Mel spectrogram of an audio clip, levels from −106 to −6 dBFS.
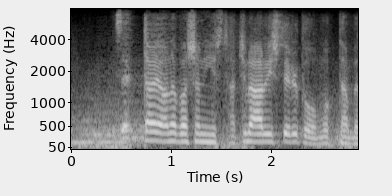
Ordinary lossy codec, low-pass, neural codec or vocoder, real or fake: Opus, 24 kbps; 7.2 kHz; codec, 16 kHz, 0.5 kbps, X-Codec, HuBERT features, trained on balanced general audio; fake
